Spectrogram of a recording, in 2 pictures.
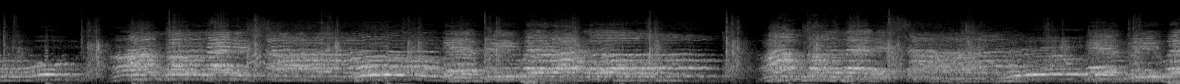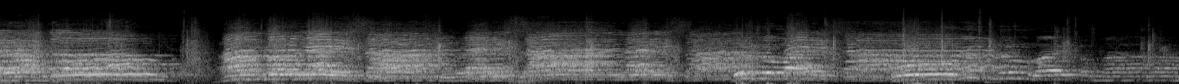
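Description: A choir singing in long phrases, with brief pauses between them.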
